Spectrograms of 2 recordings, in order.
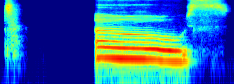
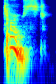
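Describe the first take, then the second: First: "T", pause, then long drawn-out "oast"; sounding out. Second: "Toast" said whole in one quick, high syllable; blended word. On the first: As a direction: break "toast" after the T and stretch the vowel. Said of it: "Let's check it". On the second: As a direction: snap "Toast" together, pitched up. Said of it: "It's one syllable". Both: Shown as a demonstration.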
